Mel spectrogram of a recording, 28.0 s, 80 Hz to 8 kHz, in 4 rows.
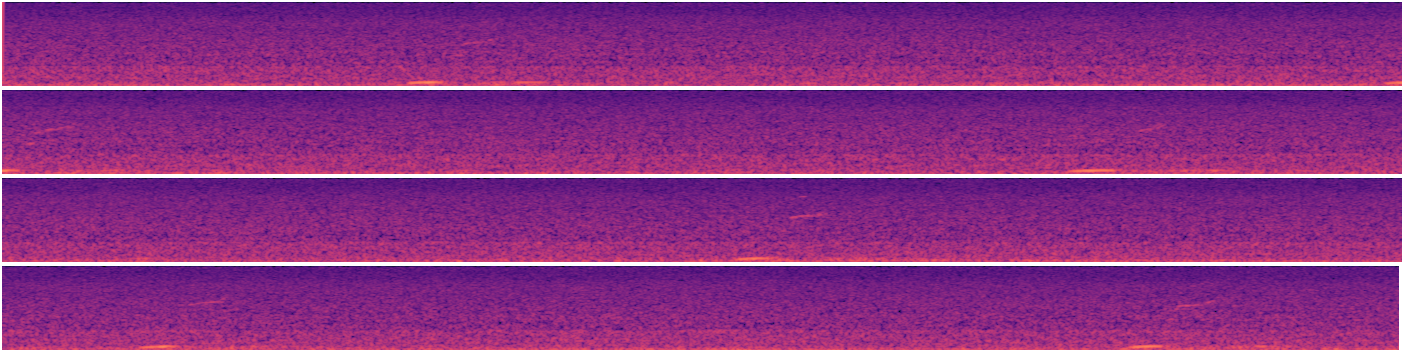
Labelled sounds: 17.9	18.2	humpback whale, 1.9 to 2.2 kHz
26.8	27.1	humpback whale, 1.6 to 2.3 kHz

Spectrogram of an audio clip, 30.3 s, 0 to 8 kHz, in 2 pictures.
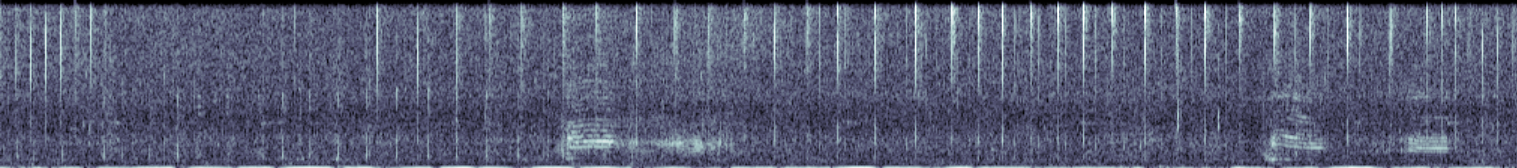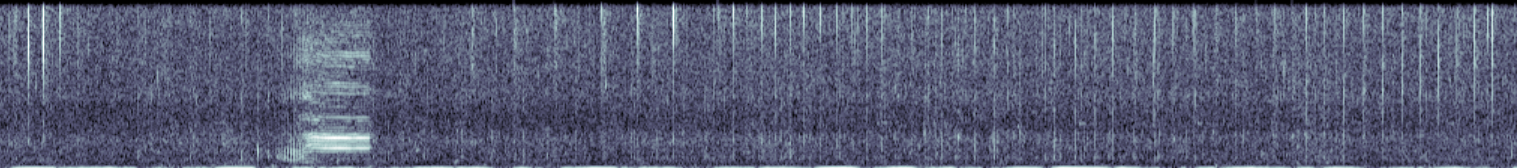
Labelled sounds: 5.6	6.2	killer whale, southern resident, J pod, call S04, 0.33 to 5.1 kHz
12.7	13.3	killer whale, southern resident, J pod, call S04, 0.17 to 4.6 kHz
14.1	14.5	killer whale, southern resident, J pod, call S04, 0.67 to 4.8 kHz
17.9	18.9	killer whale, southern resident, J pod, call S04, 0.17 to 8.0 kHz

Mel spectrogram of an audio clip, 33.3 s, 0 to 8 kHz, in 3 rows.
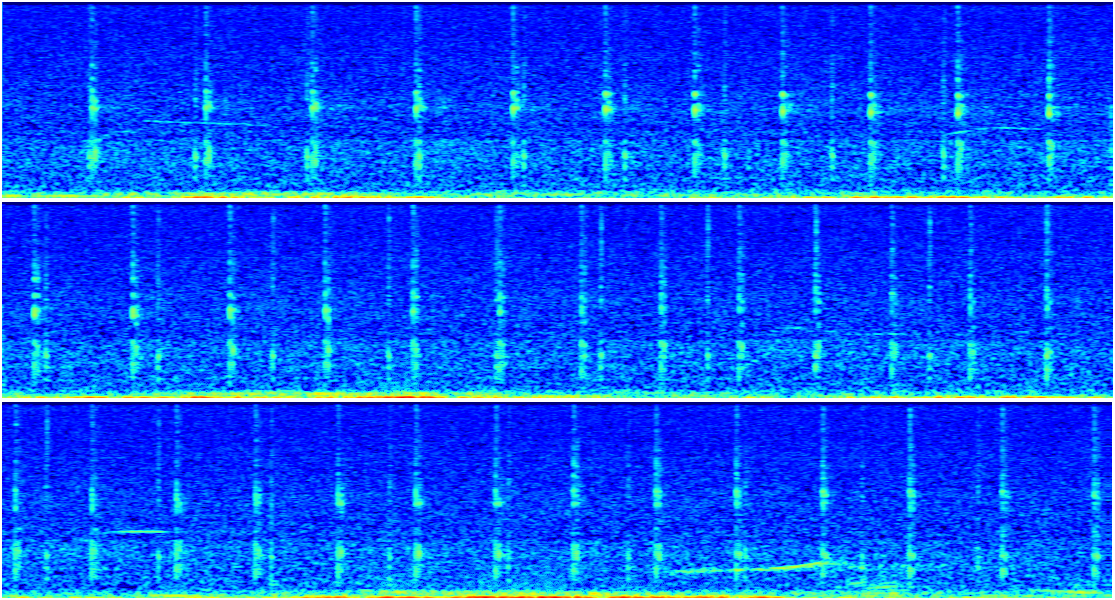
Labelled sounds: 10.0	10.2	humpback whale, 0.96 to 1.1 kHz
23.4	23.9	humpback whale, 0.90 to 1.0 kHz

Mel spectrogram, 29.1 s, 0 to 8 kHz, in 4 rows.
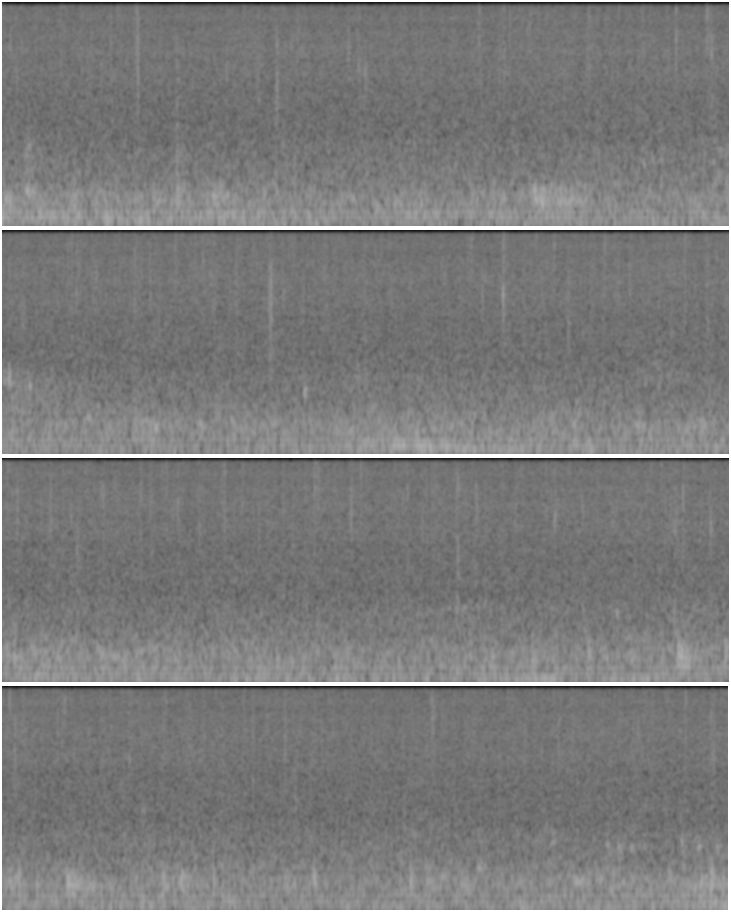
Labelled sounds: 7.2	7.4	humpback whale, 0.81 to 1.3 kHz

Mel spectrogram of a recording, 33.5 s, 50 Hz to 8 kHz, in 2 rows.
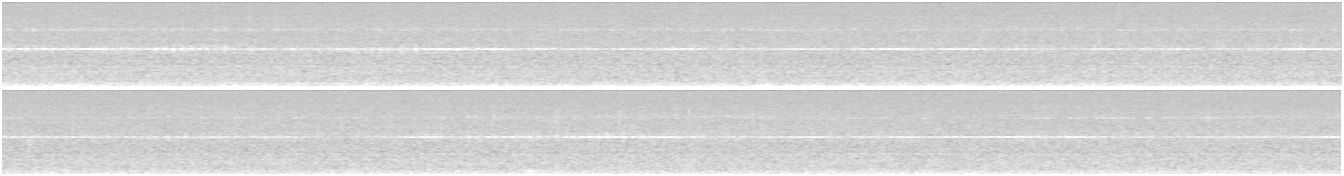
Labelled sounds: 16.0	16.3	vessel noise, 1.4 to 1.7 kHz

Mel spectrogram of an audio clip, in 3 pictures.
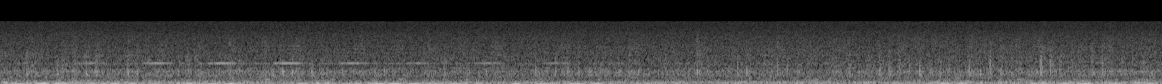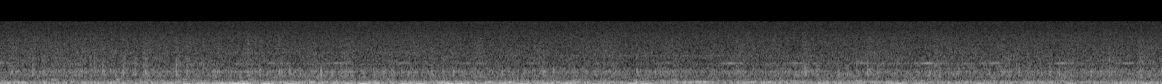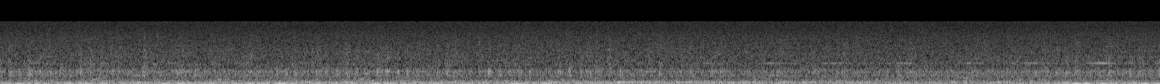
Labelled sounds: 1.4	1.7	humpback whale, 0.93 to 1.2 kHz
2.1	3.0	humpback whale, 0.93 to 1.1 kHz

